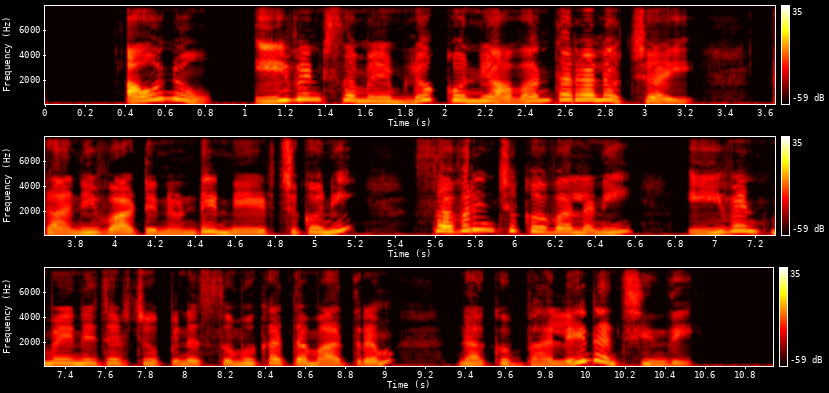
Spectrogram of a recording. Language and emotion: Telugu, happy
